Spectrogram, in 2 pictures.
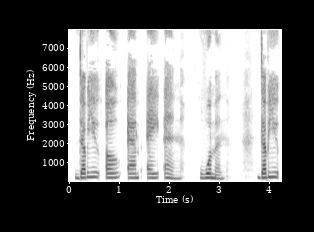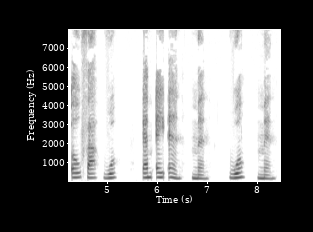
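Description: A woman teaching English vocabulary in a scripted lesson, spelling words letter by letter and reading example sentences slowly. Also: on the high side, warm tone, dry recording, clean studio sound.

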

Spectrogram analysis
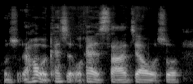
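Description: A man's voice: lowish voice, very fast, slightly rough. A man from China, co-hosting a casual podcast chat, telling stories with lots of energy and acting out the other people in them. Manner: lively storyteller, mimics voices in his stories. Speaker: podcast co-host. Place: lives in Japan.

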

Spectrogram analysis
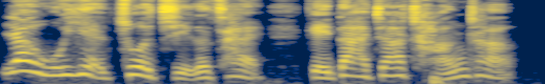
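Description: Woman doing a high, bubbly young city girl. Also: big pitch swings, moderate pace, dry recording, studio quality. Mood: boastful. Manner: chirpy, emphatic.

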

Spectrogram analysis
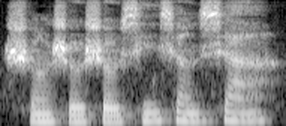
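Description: A meditation guide giving scripted mindfulness instructions in a calm, soothing manner with long pauses between phrases. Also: mid-range voice, husky.

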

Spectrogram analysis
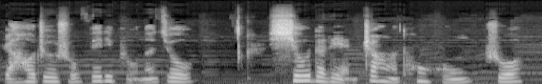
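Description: Soft husky woman reading a book aloud. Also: lowish voice, a little fast, faint music behind. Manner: gentle, conversational, with frequent soft fillers. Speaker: book-sharing presenter.

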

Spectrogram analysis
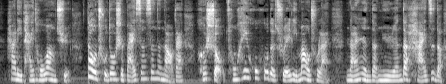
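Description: A woman reading a storybook chapter aloud in a steady, expressive voice. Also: medium pitch, breathy edge. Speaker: guest reader.

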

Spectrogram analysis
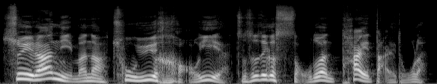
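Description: A man's voice: fairly high pitch, huge pitch swings, normal speed, breathy edge, no echo, studio quality, exaggerated voice. A man voicing Zhu Tong, a proud, upright army officer with a stern manner, in a told story. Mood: indignant.

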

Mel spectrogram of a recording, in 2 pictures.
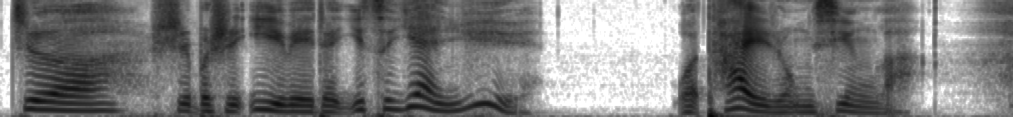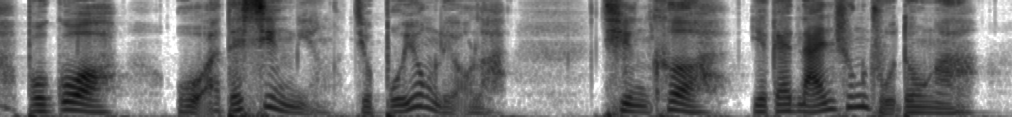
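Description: A woman voicing an even-tempered, wry young plainclothes policeman in a storybook reading. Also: sits low, a little slow, no echo, clean studio sound, full character voice. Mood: calm, wry. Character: calm, smooth-talking young plainclothes policeman.

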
